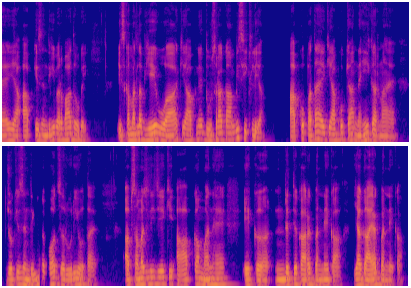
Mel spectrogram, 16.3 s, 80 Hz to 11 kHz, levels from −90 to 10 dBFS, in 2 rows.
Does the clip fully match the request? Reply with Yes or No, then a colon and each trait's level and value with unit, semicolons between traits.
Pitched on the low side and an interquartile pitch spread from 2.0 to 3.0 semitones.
Yes: low, 100 Hz; average, 2.7 semitones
